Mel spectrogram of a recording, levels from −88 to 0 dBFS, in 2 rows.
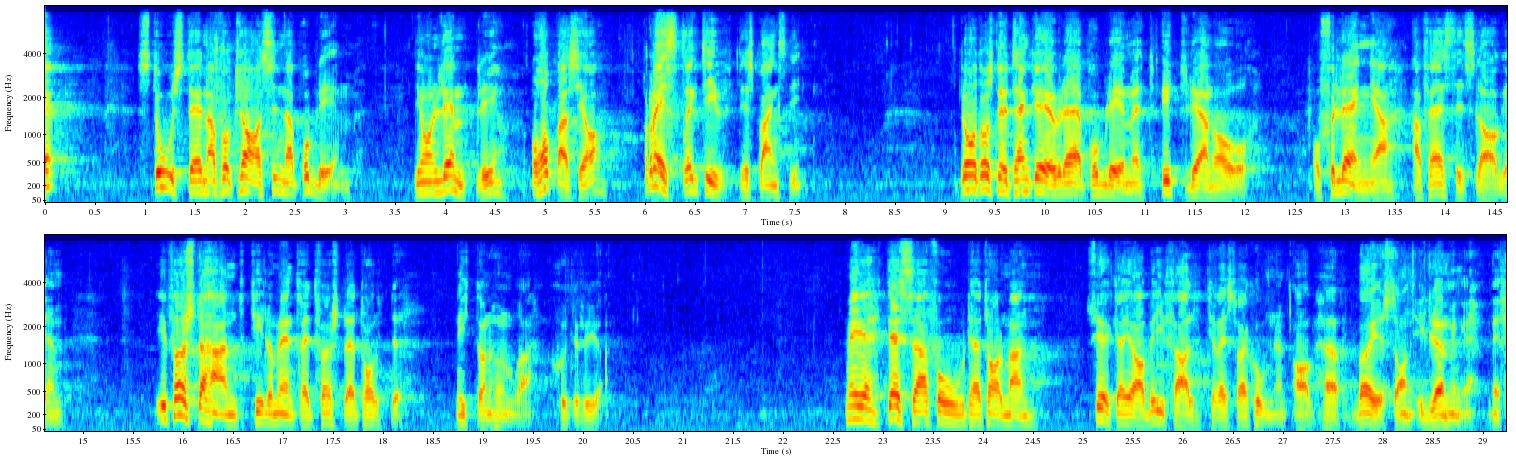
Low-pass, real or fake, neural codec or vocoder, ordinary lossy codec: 7.2 kHz; real; none; MP3, 48 kbps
